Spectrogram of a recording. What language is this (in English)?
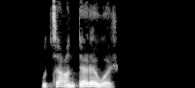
Kabyle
